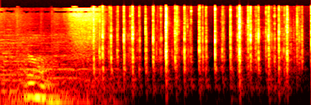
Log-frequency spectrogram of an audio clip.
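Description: Pitched music or voice fades out about a second in. Then comes a fast, even run of sharp keyboard-typing clicks, about ten a second, that lasts to the end: a typing sound effect laid over a title card.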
